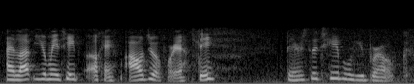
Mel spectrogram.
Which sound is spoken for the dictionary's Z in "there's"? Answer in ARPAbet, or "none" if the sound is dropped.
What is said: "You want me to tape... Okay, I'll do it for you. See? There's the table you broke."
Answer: Z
